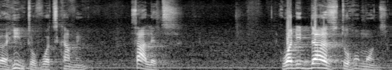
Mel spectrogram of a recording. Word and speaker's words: phthalates: It's known as phthalates. It's P-T-H-A-L-A-T-E-S. Phthalates, pronounced phthalates. It's a chemical put into plasticware, cups, bottles for baby milk and all this.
